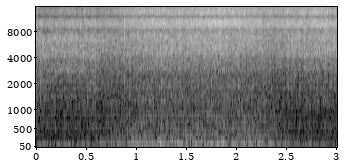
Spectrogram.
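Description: Burger patties fry in a hot pan with a steady, dense sizzle and hiss that stays close and even throughout.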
